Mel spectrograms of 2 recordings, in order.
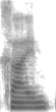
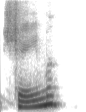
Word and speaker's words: Chaim: Chaim. Because C-H-A-I-M is not the, you know, that's how you would pronounce it if you didn't know that it was a ch sound.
